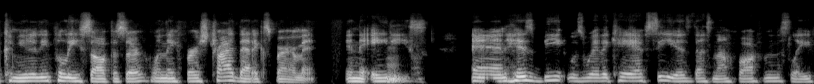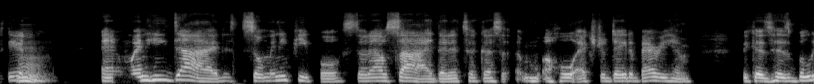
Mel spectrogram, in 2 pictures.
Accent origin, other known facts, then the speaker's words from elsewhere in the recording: New York City, New York, United States; I'm from Flatbush, Brooklyn.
